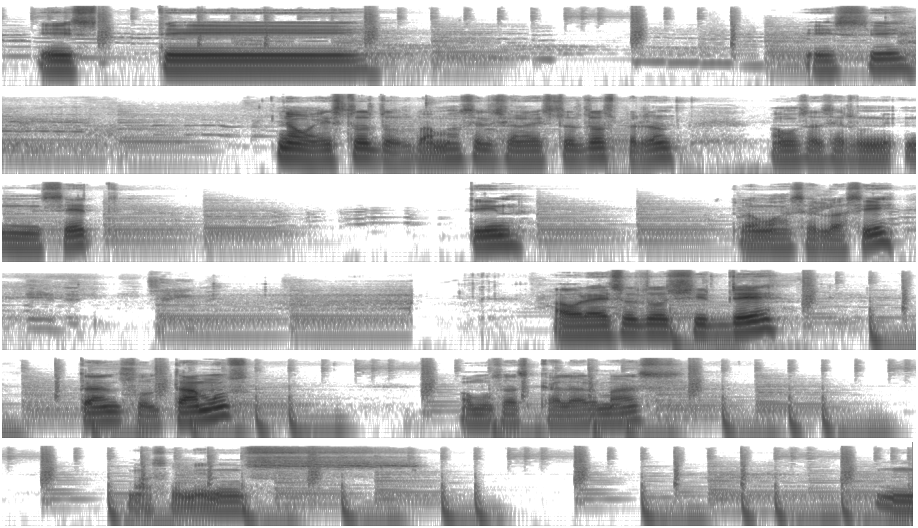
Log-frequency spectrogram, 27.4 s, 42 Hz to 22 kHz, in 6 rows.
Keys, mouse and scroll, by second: 1.1-5.8 middle drag, 6.2 click, 7.0 shift+click, 7.9 i, 11.2 click, 12.0-13.2 middle drag, 14.7-15.6 middle drag, 17.3 shift+d, 18.5 right click, 20.3 s.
